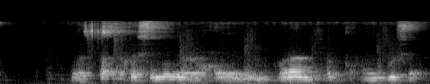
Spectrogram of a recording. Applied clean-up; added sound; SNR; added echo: neural separator model SepFormer DNS4.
